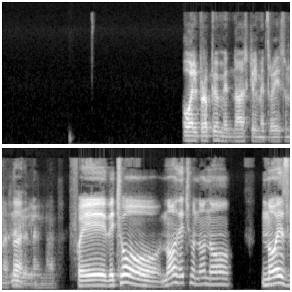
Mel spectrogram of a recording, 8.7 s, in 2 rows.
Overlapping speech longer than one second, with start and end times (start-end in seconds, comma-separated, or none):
none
